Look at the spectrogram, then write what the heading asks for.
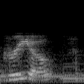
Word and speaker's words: griot: share the history with you agree oh it's pronounced griot or in English agree on the West African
